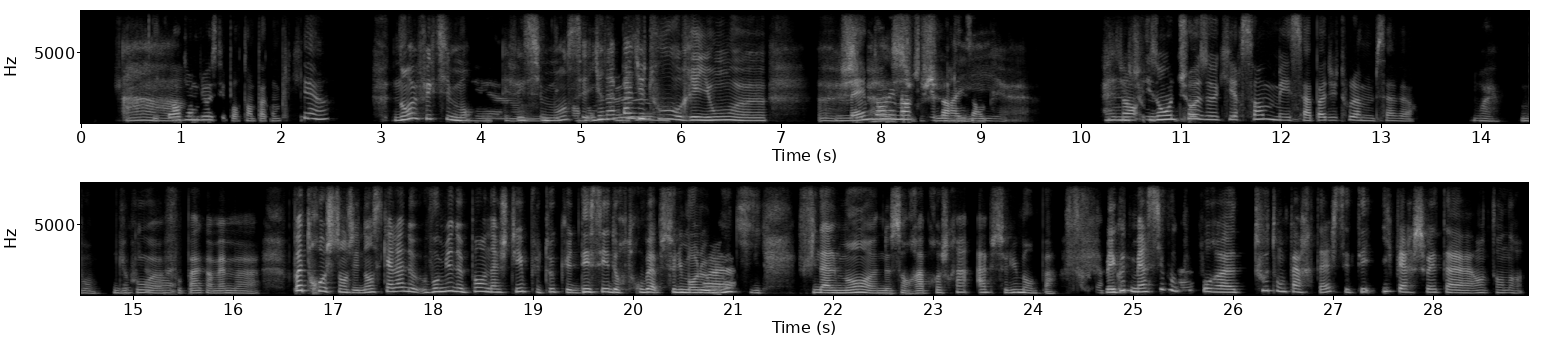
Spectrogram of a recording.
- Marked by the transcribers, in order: tapping; chuckle
- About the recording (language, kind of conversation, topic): French, podcast, Quel plat te ramène directement à ton enfance ?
